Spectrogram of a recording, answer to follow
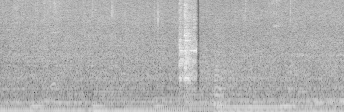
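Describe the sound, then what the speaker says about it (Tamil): Onion pakoda batter sizzles steadily in hot oil, a soft continuous frying hiss with a brief louder burst of spatter partway through and a low hum underneath. "இப்போ இத நல்ல சூடான எண்ணெயில போட்டு பொரிச்சு எடுத்துக்கலாம்"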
